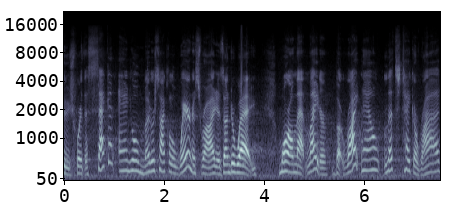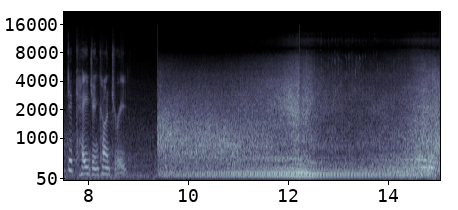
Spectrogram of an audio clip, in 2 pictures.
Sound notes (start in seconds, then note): 11.4 engines roaring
